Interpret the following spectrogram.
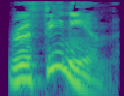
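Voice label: "ruthenium", British English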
